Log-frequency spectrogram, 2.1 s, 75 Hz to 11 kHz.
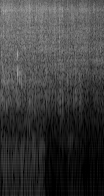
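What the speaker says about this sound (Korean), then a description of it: "들기름 2큰술 넣고 중불로 2분 30초 볶아주세요" Potatoes stir-fry in perilla oil over medium heat, giving a steady close sizzle throughout, with a heavier crackling for the first second before it settles into a thinner, even hiss.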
